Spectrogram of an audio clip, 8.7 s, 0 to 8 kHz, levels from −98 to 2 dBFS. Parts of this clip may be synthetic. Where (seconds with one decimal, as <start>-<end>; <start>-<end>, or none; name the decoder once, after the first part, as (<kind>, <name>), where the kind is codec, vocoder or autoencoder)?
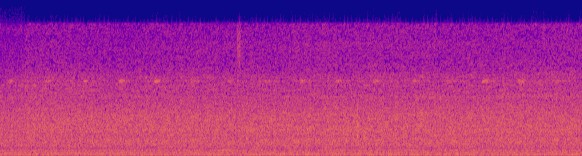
0.0-1.1 (vocoder, BigVGAN v2); 1.8-8.7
